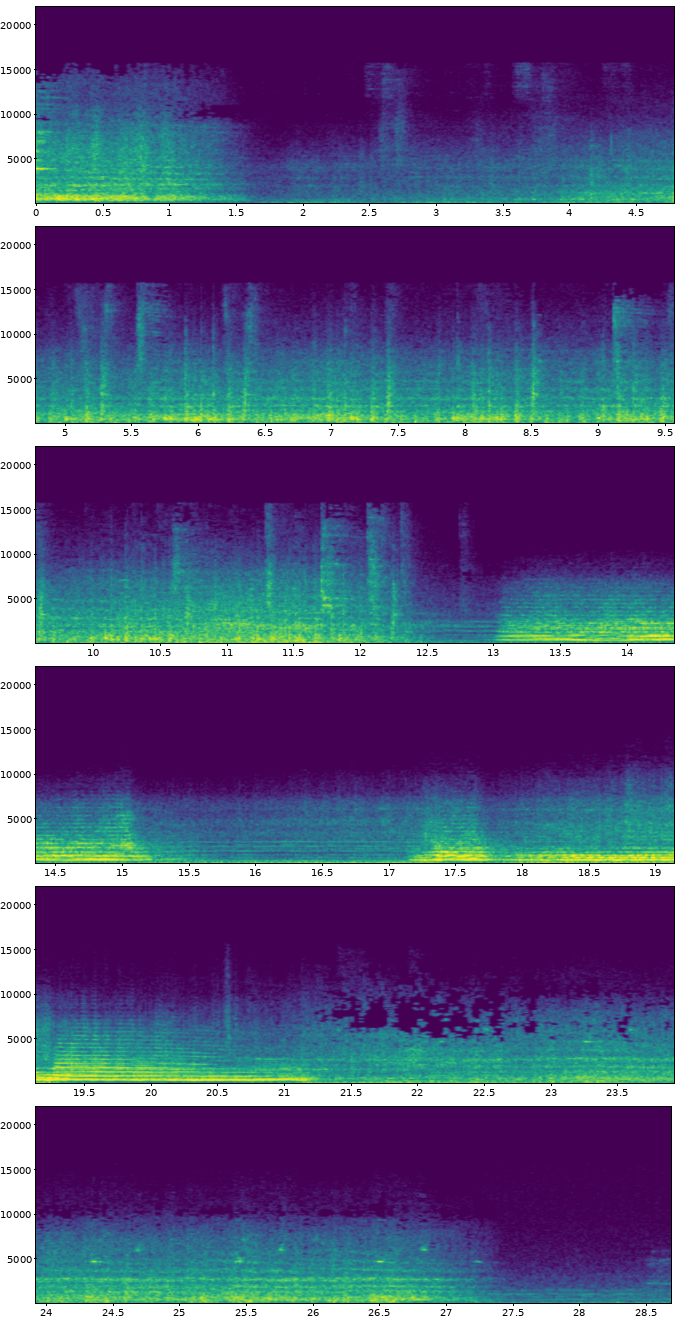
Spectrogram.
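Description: Passenger train rolling on the rails with wheel rumble and clatter, then a diesel locomotive's chord air horn sounding two long blasts about halfway through, the second drooping slightly in pitch at its end.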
